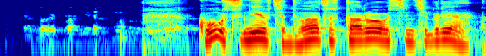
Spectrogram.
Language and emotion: Russian, positive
